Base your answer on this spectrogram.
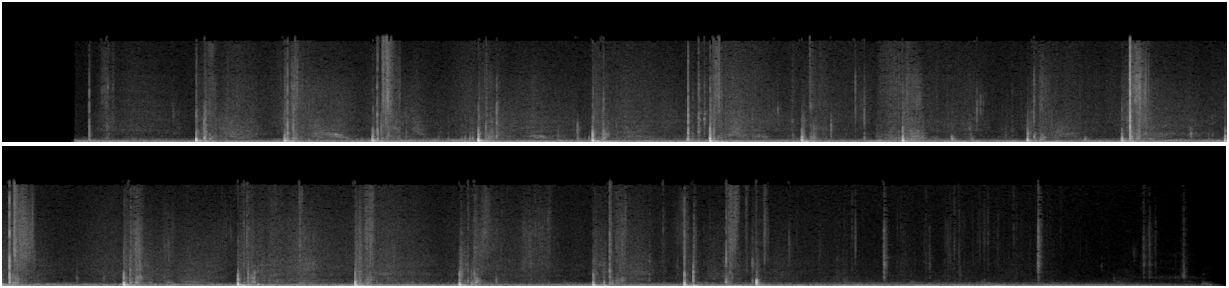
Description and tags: Passos de salto
Sapato de salto alto/Efeito sonoro gravado nos estúdios de áudio da Universidade Anhembi Morumbi para a disciplina "Captação e Edição de áudio" do cruso de Rádio, Televisão e internet pelos estudantes: Bruna Bagnato, Gabriela Rodrigues, Michelle Voloszyn, Nicole Guedes, Ricardo Veglione e Sarah Mendes.
Trabalho orientado pelo Prof. Felipe Merker Castellani.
